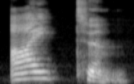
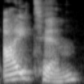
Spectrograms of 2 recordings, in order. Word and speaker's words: item: Item. Some people will say item, but most people say, most U.S. speakers, U.S. English speakers say item. That schwa sound.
